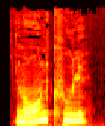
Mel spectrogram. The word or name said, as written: morgenkulde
